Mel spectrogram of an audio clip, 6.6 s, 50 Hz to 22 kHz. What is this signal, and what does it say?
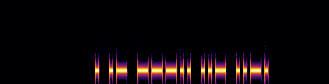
Morse code, heard as a keyed tone, about 17 wpm, 700 Hz. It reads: EA8UF
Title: DXCC-100 Call Signs - 5 Characters - 17wpm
